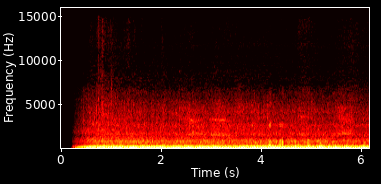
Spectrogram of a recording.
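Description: Off-road vehicle's engine running steadily as it drives through deep water.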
